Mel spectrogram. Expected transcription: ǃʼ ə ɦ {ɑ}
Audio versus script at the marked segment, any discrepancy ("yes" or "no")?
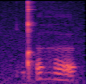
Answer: yes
